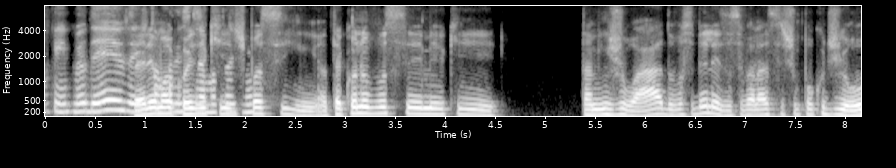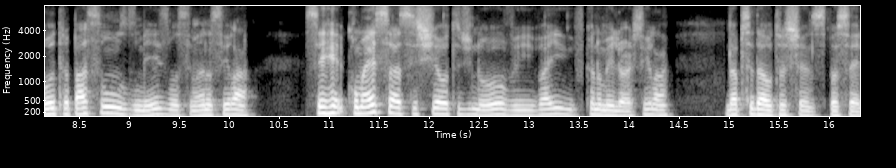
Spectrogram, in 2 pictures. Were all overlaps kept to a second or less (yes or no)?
no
